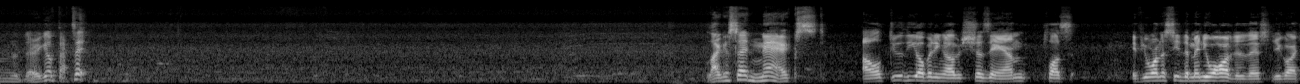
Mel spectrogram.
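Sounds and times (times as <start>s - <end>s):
faint room tone hiss: 0.0s - 13.0s.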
